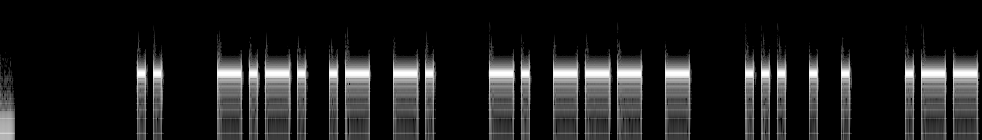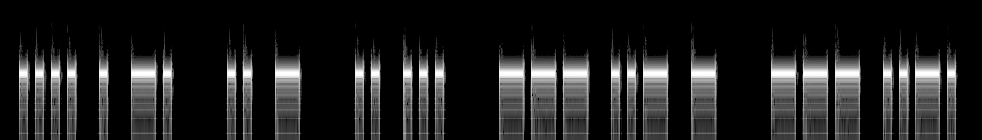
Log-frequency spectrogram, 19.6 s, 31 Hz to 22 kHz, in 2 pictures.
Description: Morse code, heard as a keyed tone, about 16 wpm, 700 Hz. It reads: I CAN NOT SEE WHEN IT IS OUT OF
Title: Sentences from Top 1000 Words - Review Part 4 - 15wpm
